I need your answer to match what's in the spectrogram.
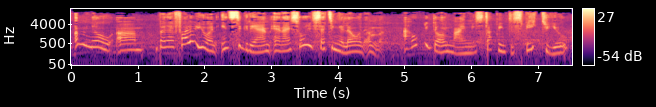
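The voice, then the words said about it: South African Johannesburg accent. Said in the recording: “You sound like you're from Johannesburg ... Is my accent that obvious? ... to us who were born in SA, it is.”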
